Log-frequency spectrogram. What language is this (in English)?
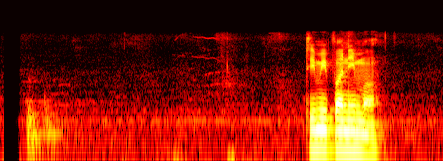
Nepali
